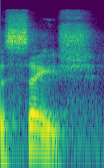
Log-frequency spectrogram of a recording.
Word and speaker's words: seiche: metalimnion of the lake is known as a seiche. That's spelled S-E-I-C-H-E.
